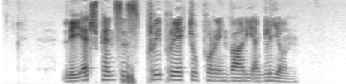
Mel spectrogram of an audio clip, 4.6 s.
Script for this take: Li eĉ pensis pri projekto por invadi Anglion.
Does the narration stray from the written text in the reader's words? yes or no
no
